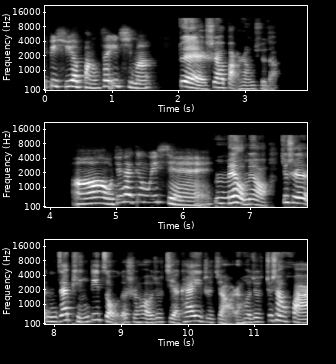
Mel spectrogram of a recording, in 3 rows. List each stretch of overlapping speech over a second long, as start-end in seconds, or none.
none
